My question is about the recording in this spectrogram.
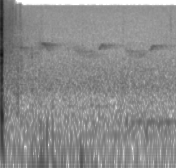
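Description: A golf club swung through and striking a ball off the fairway turf: a short swish rising into a single sharp crack right at the start, the loudest thing here.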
